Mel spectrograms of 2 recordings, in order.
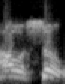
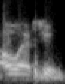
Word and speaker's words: Osu: So it's an area called Osu, and it's spelled like Ohio State, OSU.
